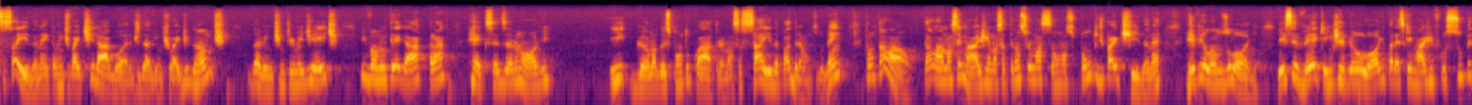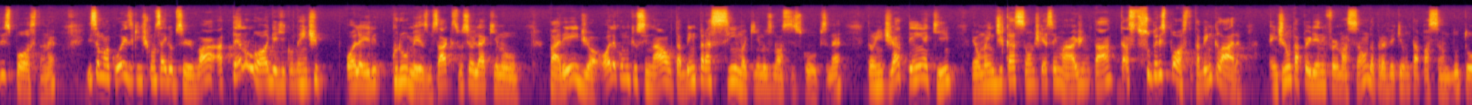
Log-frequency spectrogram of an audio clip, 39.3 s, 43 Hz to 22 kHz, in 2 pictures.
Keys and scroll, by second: 3.0 d, 6.0 r, 8.6 g.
